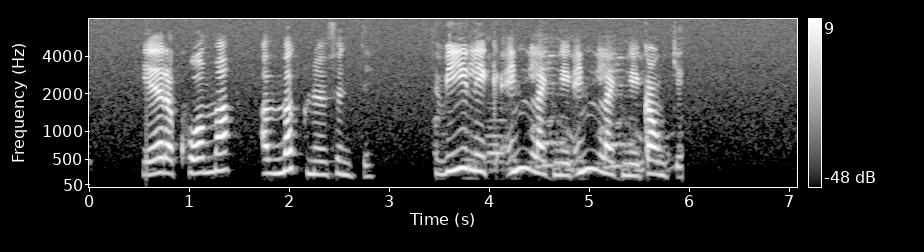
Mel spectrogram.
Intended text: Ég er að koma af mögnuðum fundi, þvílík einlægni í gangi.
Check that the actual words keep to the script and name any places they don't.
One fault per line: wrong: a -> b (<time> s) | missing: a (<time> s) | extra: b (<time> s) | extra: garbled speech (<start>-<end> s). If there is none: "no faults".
extra: einlægni (4.9 s)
